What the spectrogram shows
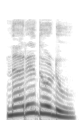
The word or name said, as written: ನರೆದೊಡು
